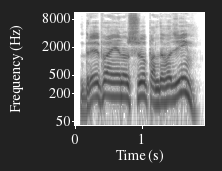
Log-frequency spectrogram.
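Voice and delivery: loud, very high character voice; technician interrupting. A narrator's reading. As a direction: break in loudly on their conversation. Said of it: "przerwał im technik kryminalistyki". (głośne, wysokie wtrącenie technika)

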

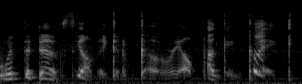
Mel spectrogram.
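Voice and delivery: breathy whisper, voice dropped right down; whispered aside. Real, not acted. To viewers about the fast dubs, in a whisper. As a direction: hush it like a secret complaint.

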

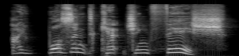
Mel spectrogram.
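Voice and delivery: high, slow and earnest schoolboy; boy speaking the truth bravely. A narrator's reading. Peter answering the bargee honestly, high and slow. Boy's voice.

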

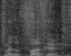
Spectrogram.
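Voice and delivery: ordinary talk

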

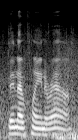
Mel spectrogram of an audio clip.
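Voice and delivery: ordinary delivery

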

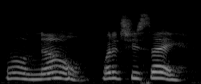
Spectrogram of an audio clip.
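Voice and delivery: usual speaking voice

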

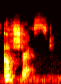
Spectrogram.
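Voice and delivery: breathy, barely voiced admission; whispered I'm stressed before another shot; whispered confession. Real, not acted. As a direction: let it out as a tired whisper. Tipsy admission after rant.

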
